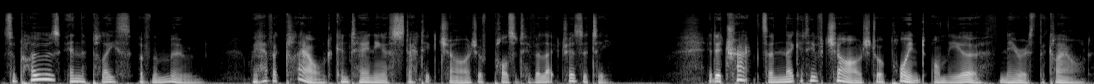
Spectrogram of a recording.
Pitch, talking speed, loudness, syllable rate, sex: 110 Hz, 170 wpm, -21 LUFS, 5.7 syllables/s, male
